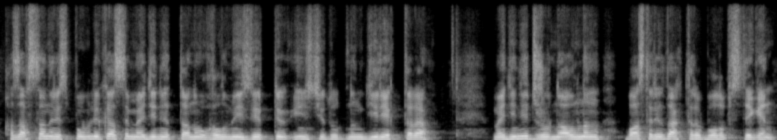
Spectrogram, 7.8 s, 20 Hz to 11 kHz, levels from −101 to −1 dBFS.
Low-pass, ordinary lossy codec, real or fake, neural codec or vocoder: none; none; fake; vocoder, 22.05 kHz, 80 mel bands, WaveNeXt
